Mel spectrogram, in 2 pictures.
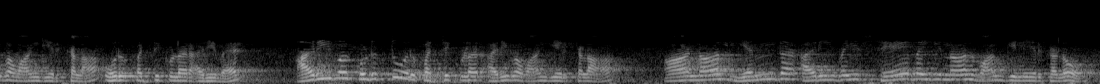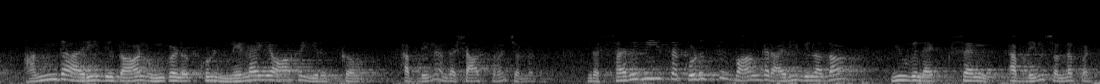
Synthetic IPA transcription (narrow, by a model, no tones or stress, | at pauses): ʋɐʋaːŋɡiːɾɣɐɭãːʔɔɾɯpɐʈrɪkːɯɭɐɾɐɾɪʋɐ | ʔɐɾɪʋɐkɔɽɯt̪ːɯɔɾɯpɐʈrɪkːɯɭɐɾɐɾɪʋɐʋaːŋɡiːɾɣɐɭãː | aːnaːlɛnd̪ɐʔɐɾɪʋɐɪseːʋɐjɪnaːlʋaːŋɡɪniːɾɣɐɭoː | ʔɐnd̪ɐɐɾɪʋɯðaːnʊŋɡɐɭɯkːɯɭnɪlɐjaːɣɐɪɾɯkːɯm | ɐpːɐɽɪnːɯɐnd̪ɐʃaːst̪ɪɾɐmsɔlːɐðɯ | ɐnd̪ɐsɐɾʋiːsɐkɔɽɯt̪ːɯʋaːŋɡɐɾɐɐɾɪʋɪlɐðãː | juːʋɪlɛksɛlɐpːɐɽɪnːɯsɔlːɐpːɐʈːɯ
